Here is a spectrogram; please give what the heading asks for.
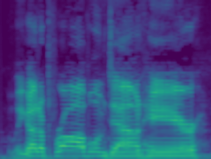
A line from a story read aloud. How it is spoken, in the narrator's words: my dad yelling up from beneath the floors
